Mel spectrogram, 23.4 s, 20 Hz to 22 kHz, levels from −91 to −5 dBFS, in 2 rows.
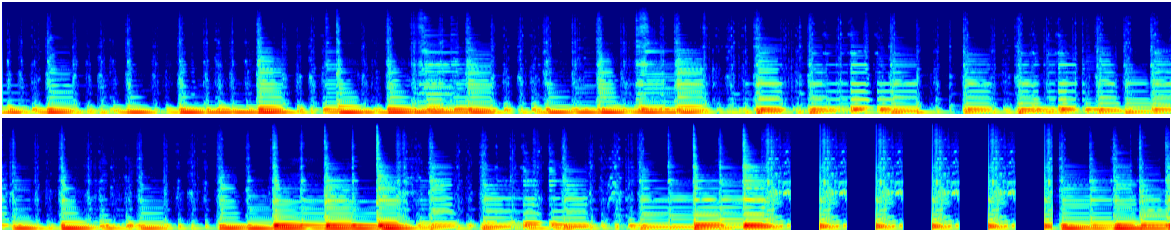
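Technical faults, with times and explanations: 19.57–22.18 s, stutter with silent gaps: playback likely stalled and re-fired its last 264 ms fragment four times, each burst followed by about 297 ms of dead digital silence, so the music jerks at a steady 562 ms pace while the audio meant for that stretch never arrives.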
